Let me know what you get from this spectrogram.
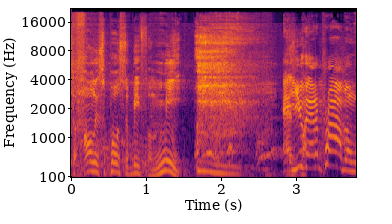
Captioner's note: exhales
